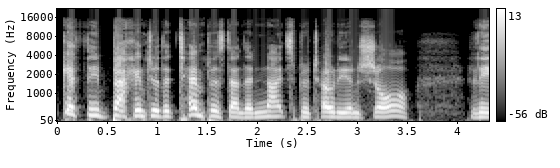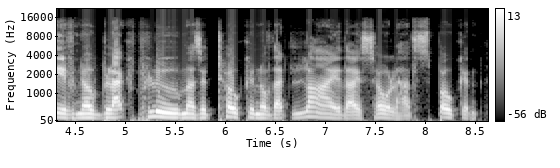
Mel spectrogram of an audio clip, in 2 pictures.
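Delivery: high and loud, driving the bird away; loud high-pitched banishment; shrieking command. Acted. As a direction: order the raven out in a rising fury. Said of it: "I shrieked".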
